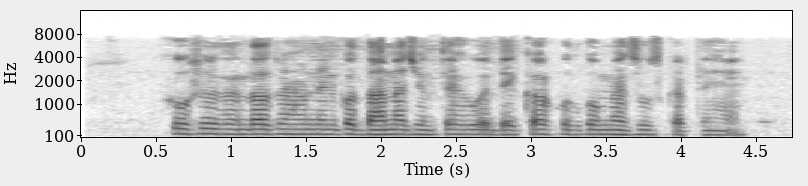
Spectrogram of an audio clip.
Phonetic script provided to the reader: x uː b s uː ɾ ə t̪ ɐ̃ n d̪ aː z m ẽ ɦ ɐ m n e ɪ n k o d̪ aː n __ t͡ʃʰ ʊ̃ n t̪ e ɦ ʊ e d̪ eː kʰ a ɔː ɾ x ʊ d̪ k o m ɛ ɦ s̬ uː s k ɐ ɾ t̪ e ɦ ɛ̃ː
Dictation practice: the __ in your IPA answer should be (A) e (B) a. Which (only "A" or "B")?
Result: B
